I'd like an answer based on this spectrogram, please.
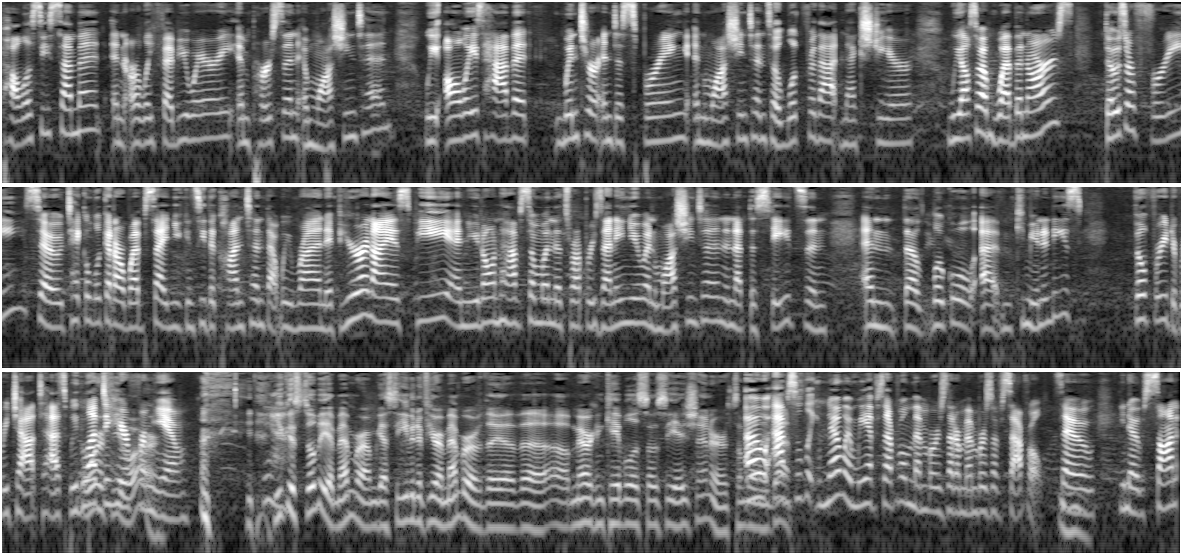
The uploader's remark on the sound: This week on the podcast, while attending the 2022 Broadband Communities Summit in Houston earlier this month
